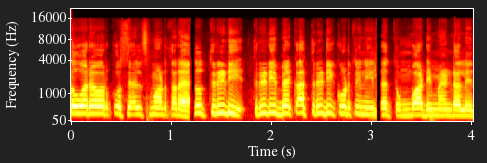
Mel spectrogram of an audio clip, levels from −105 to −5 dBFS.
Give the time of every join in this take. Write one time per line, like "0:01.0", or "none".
0:01.2
0:03.0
